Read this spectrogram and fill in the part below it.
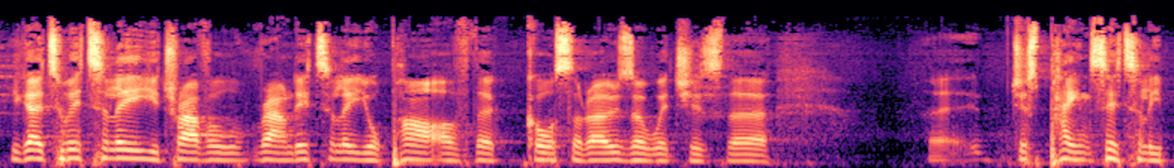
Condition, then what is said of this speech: No condition.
